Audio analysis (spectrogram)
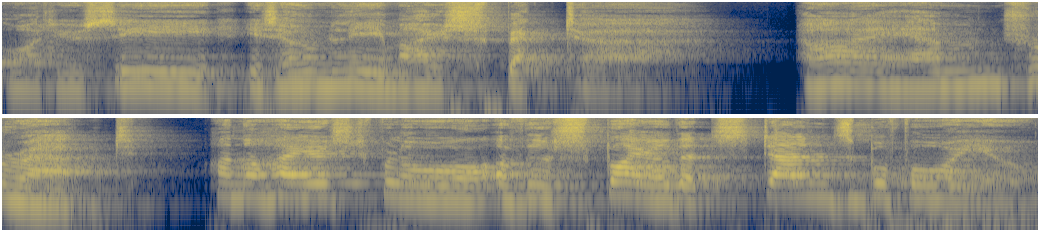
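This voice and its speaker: A female-sounding, put-on character voice talks at a very slow pace. Her pitch is fairly high, and there is a slight echo. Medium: audio drama. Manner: dry, blunt.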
